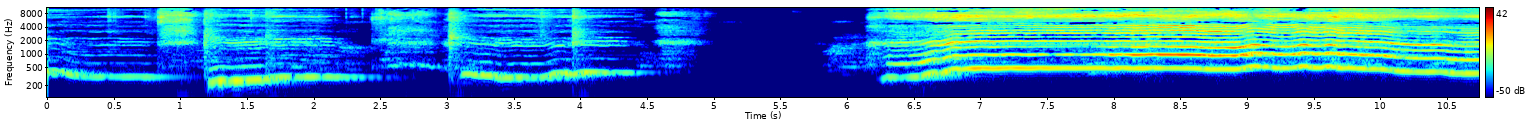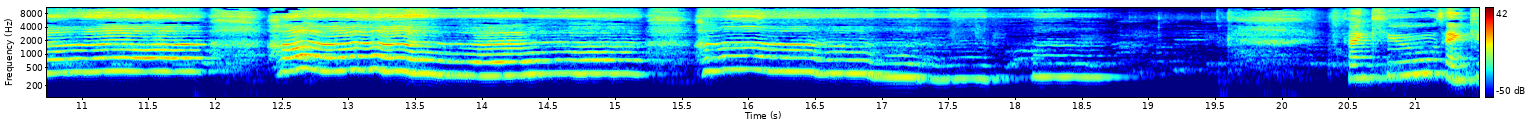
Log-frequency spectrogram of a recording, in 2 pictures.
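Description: A young woman sings close to a microphone, holding long expressive notes.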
